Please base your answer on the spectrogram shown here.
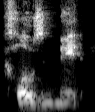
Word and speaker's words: close-knit: 就大家彼此都比较熟悉，然后这样一个熟人社会里面，这就是可能所谓的一个熟人社会，叫 close-knit，关系密切。好。读发音，这个 K 是不发音的啊，往下走。You know, so whether you have young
